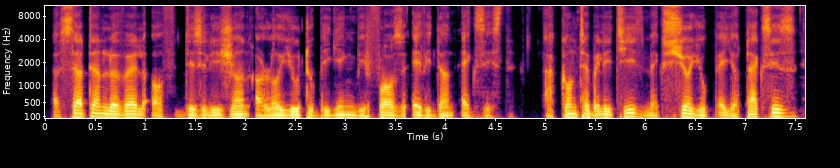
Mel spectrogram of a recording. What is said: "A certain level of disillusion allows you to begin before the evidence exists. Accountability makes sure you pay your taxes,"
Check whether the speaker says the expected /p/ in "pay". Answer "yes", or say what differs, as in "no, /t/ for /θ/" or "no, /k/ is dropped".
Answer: yes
